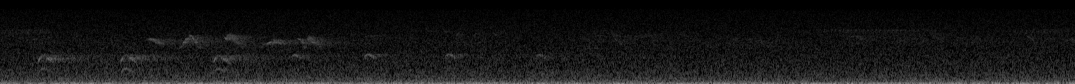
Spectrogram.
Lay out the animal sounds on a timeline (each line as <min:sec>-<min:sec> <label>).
0:00.0-0:05.8 American Crow (Corvus brachyrhynchos)
0:01.3-0:03.6 Scarlet Tanager (Piranga olivacea)
0:08.0-0:09.4 Pine Warbler (Setophaga pinus)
